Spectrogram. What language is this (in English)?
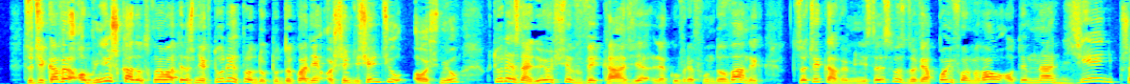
Polish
